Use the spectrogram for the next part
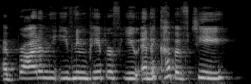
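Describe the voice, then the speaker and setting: Gothic horror killer woman actor, slightly high voice, dramatic and intense, roomy echo, protesting sanity. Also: little pitch movement, quick pace, a bit bright, faint music behind. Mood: falsely sweet, scheming. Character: unhinged killer insisting on their own sanity. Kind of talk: gothic horror audio play monologue. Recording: echoey room with long reverb.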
